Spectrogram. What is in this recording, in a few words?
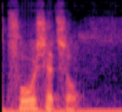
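"voorzetsel", Dutch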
